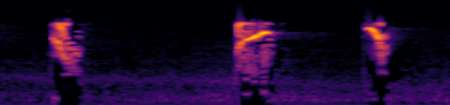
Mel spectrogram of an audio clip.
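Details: A few well-spaced calls from a black drongo summoning the flock: a scratchy descending note, a louder buzzy note with a rising whistled slur, then a short squeak.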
